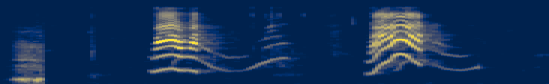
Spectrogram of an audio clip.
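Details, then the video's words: Pet Indian ringneck parakeet indoors in a small room, taught to say mummy and papa: two loud, nasal, speech-like utterances with bending, wavering pitch about a second apart, each trailing off into a softer gliding tail, after a brief low sound. "मम्मी पापा बोलने वाला मिट्ठू || Ringneck talking parrot mitthu"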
